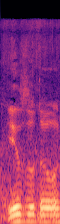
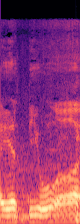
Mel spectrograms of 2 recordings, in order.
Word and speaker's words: Isidore: Isidore. Nah, I'm gonna tell you how to spell that Isidore. I just use I. Isidore. Most people they make a mess of that Isidore. Isidore.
